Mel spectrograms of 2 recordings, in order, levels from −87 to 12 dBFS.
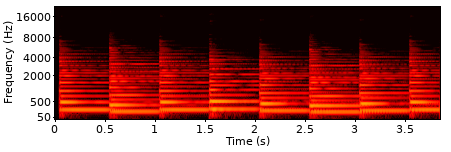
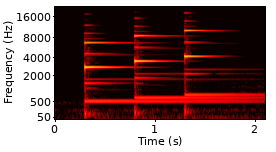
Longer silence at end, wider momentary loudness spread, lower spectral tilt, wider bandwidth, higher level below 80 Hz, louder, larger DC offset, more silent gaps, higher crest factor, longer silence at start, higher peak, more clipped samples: about the same, 0 s vs 0.05 s; second, 3 LU vs 10 LU; first, -6.5 dB/octave vs 2.5 dB/octave; second, 9 kHz vs 19 kHz; about the same, -72 dBFS vs -74 dBFS; second, -34 LUFS vs -27 LUFS; neither; neither; about the same, 16 dB vs 18 dB; second, 0.05 s vs 0.3 s; second, -18 dBFS vs -14 dBFS; neither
